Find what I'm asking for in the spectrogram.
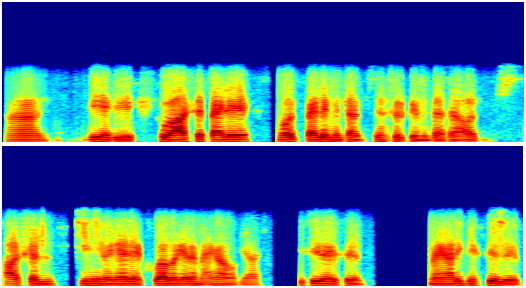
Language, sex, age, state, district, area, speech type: Urdu, male, 30-45, Bihar, Supaul, rural, conversation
